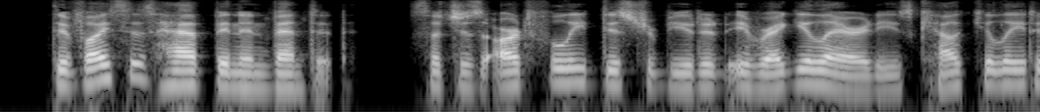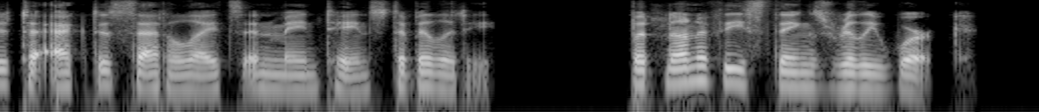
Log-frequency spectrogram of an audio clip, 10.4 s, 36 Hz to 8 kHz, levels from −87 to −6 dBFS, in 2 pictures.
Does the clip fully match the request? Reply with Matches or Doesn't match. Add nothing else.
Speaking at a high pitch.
Doesn't match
